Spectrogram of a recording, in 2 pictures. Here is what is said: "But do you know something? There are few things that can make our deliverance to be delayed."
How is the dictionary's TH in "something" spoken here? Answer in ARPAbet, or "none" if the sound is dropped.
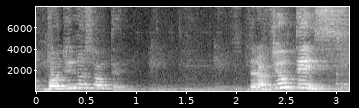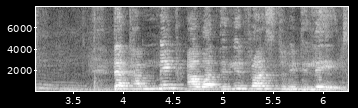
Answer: T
